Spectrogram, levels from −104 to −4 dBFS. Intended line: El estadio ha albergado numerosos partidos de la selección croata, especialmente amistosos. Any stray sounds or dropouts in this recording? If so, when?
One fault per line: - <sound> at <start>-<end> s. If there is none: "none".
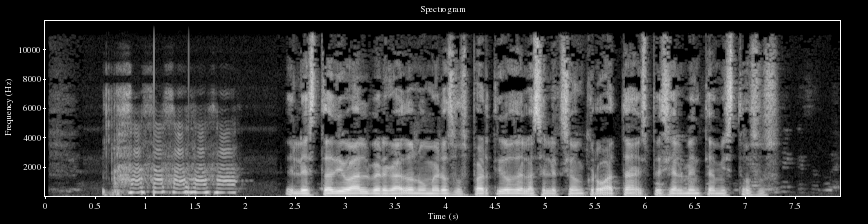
- laugh at 0.6-2.1 s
